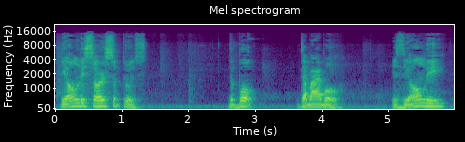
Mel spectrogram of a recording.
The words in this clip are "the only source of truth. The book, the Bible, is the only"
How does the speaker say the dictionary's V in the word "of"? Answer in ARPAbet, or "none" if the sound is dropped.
P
